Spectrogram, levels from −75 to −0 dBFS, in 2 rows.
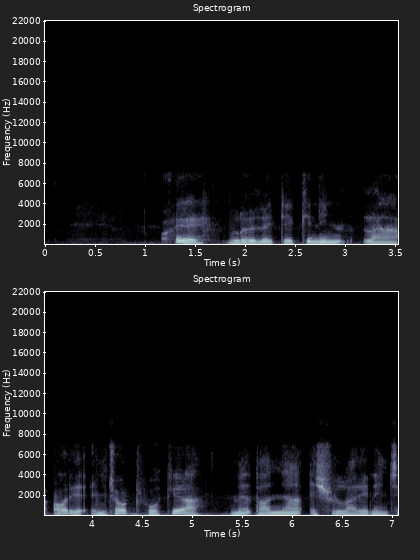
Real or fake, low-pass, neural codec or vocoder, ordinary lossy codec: fake; 7.2 kHz; codec, 16 kHz, 0.8 kbps, ZipCodec; Opus, 32 kbps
